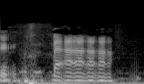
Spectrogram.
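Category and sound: animal, sheep bleating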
